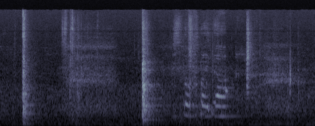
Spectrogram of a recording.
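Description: Two sharp clacks from a stunt scooter, about a second and a half apart, as its deck is spun around the bars and knocks on brick paving.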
